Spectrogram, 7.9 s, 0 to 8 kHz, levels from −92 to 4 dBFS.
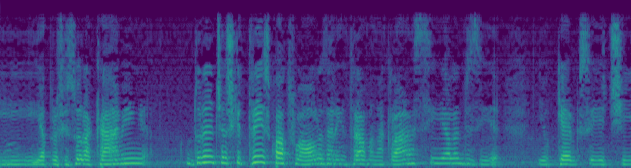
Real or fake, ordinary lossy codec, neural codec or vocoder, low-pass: fake; none; vocoder, 24 kHz, 100 mel bands, Vocos; 7.2 kHz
